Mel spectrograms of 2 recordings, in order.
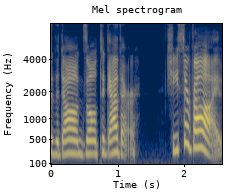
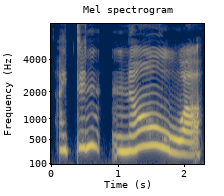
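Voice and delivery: slow, drawn-out plaintive words; 4 semitones higher, much slower than usual. Acted. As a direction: plead it sadly and slowly. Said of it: "he says plaintively".

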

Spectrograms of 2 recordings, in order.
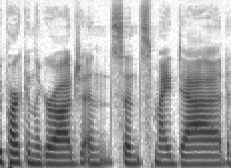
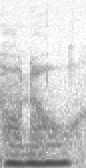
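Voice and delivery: sympathetic whisper; 11 dB quieter than usual. Real, not acted. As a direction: breathe it out in a whisper. Reacting to screaming baby.

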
